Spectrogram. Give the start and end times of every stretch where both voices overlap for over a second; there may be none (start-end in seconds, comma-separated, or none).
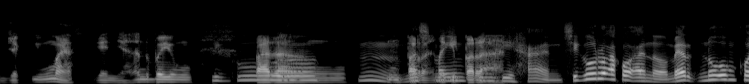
3.9-5.1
